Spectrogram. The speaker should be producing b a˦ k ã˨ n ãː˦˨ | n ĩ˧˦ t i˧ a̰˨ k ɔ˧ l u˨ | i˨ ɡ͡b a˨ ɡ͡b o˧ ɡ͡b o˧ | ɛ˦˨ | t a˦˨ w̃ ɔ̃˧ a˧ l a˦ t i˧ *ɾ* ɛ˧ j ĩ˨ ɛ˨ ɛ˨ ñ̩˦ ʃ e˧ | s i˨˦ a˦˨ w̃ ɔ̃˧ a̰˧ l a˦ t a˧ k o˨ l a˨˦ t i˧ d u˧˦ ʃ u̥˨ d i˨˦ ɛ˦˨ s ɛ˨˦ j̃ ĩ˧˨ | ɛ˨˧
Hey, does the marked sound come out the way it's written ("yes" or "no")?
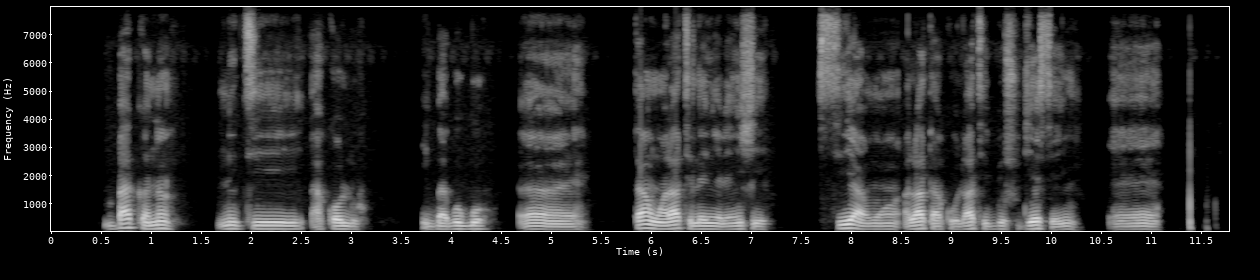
no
